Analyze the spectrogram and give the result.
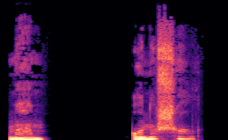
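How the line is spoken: Lifeless voice. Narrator (Russian): безжизненным голосом сказала мама

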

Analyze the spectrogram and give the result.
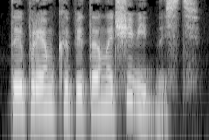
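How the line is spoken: Snorting chuckle. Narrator (Russian): хмыкнул Алекс

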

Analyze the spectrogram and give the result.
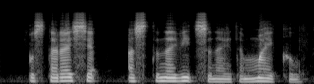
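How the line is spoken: Gentle. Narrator (Russian): мягко сказала она

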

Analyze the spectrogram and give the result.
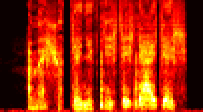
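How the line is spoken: Whispered addition. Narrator (Russian): шепотом добавил он

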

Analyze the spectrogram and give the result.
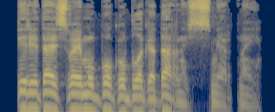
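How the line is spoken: Grumbling. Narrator (Russian): проворчал он

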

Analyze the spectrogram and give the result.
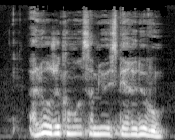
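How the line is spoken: Exclaimed. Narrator (French): s'écria-t-elle

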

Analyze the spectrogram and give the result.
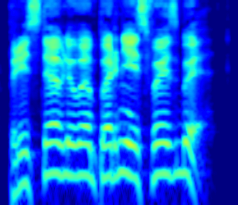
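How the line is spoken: Deep bass voice. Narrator (Russian): пробасил Грива

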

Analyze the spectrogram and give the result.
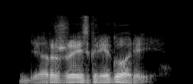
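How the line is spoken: Gloomy voice. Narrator (Russian): мрачным голосом произнес Кретов

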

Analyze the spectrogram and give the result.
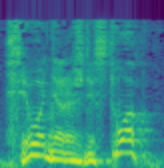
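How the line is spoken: Solemn declaration. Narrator (Russian): торжественно заявил полковник

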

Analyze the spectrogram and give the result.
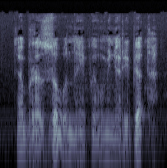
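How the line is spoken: Thoughtful. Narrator (Russian): сказал Сварог задумчиво

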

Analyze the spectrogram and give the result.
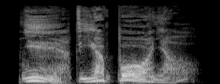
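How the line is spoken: Hiss. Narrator (Russian): прошипел он

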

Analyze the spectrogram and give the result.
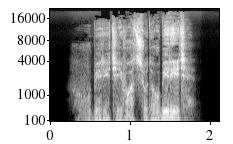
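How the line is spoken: Whispering. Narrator (Russian): зашептал

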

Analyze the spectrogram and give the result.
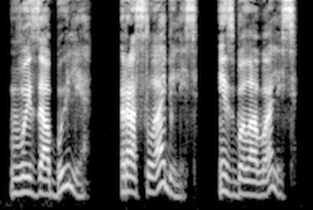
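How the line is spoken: Rough interruption. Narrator (Russian): Холс грубо перебил

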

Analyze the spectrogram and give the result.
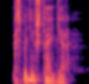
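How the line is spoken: Timid mutter. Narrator (Russian): робко пробормотал Майк

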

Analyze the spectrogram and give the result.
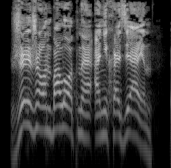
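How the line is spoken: Barking snap. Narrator (Russian): рявкнула

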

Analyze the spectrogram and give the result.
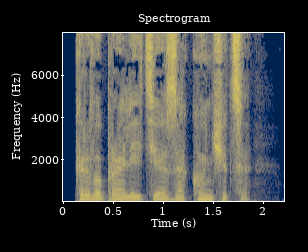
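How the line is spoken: Timid whisper. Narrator (Russian): робко прошептала она

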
